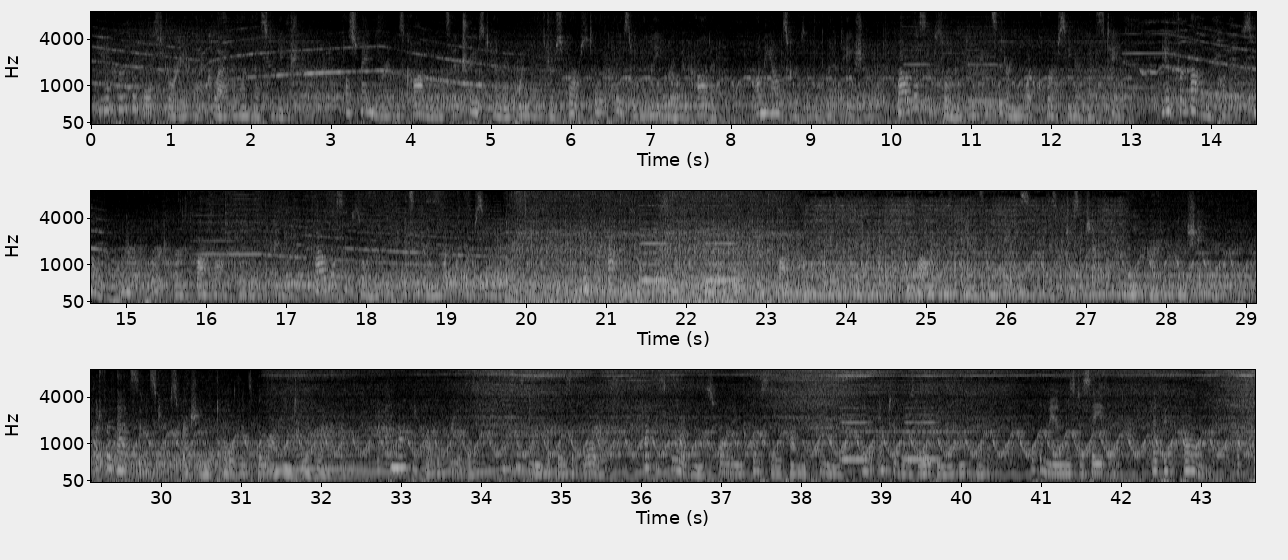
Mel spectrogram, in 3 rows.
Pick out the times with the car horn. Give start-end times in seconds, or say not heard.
10.1-11.3, 21.4-22.6, 38.2-39.8.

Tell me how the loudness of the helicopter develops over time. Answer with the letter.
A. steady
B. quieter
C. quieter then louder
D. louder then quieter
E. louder
D.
